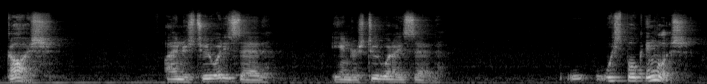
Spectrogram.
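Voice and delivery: soft, hushed disbelief; hushed, halting wonder; quiet amazement. Acted. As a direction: act out a dawning realisation, quietly. Learner realising they managed a conversation.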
